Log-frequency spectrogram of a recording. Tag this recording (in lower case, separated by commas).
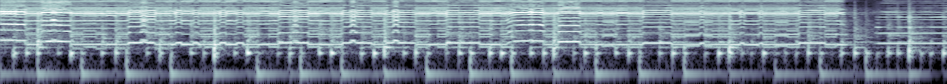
music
